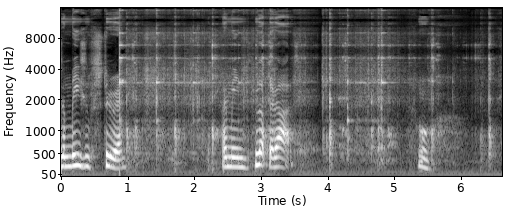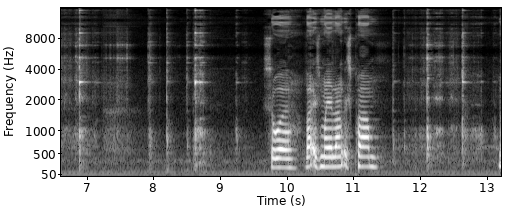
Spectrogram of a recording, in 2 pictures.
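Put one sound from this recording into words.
A spoon clinks and scrapes against a bowl of crunchy cereal.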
